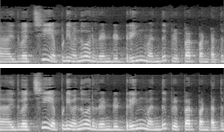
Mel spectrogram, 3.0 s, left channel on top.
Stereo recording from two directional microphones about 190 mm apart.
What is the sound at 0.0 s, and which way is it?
A woman's voice, 15° right (ahead or behind).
